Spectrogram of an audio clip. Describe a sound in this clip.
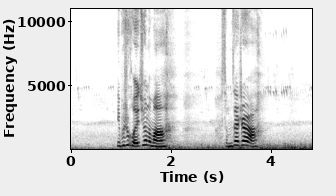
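A young woman speaks calmly and questioningly, close by.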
